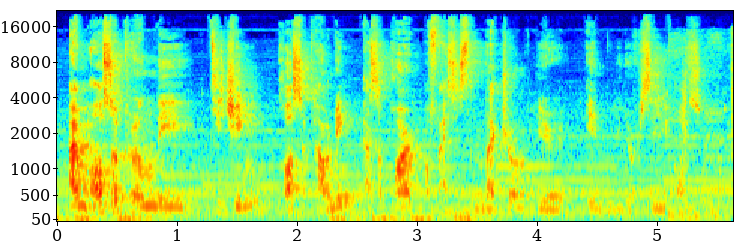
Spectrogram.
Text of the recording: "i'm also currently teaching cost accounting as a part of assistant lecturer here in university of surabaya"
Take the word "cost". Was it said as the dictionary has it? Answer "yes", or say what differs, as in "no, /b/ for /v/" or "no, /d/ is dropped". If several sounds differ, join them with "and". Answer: no, /t/ is dropped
